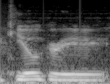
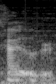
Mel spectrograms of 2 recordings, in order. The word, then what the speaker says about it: Kyogre: Kegree is how some people pronounce it because they're insane and it's like, come on, it's Kyogre.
